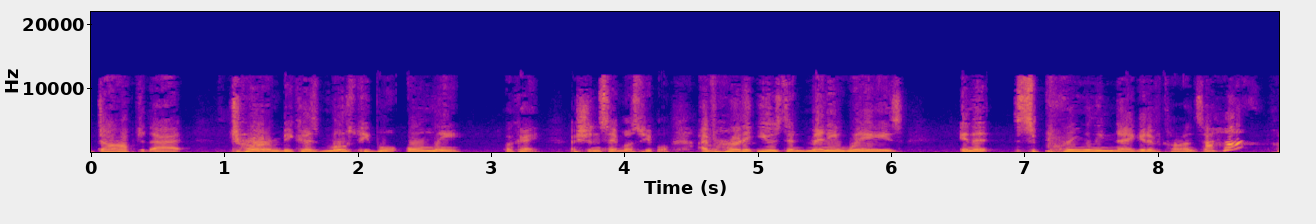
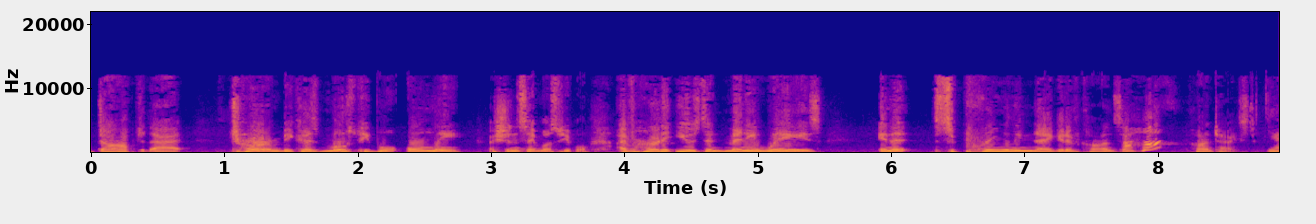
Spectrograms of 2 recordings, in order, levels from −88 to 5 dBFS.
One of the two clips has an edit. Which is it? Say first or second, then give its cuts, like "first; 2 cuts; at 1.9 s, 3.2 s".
second; 1 cut; at 2.9 s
